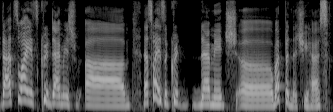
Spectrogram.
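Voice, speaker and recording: A woman live streamer chats casually and informally with her viewers while playing a game, giggling as she goes. Her voice is medium-pitched, animated and unhurried. The recording is dry, with clean studio sound.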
